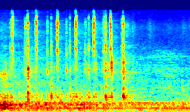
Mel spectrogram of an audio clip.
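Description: Dover elevator hall call button being pressed rapidly, a quick run of about a dozen sharp clicks over a second and a half, with a steady low hum underneath.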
